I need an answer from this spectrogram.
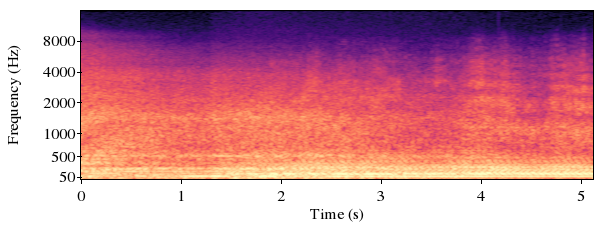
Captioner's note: roaring engine of airplane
